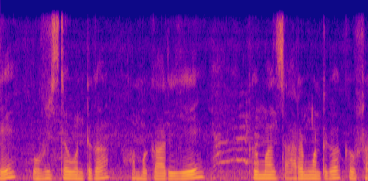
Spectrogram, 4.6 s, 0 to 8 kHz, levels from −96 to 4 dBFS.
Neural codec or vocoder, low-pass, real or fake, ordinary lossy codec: vocoder, 22.05 kHz, 80 mel bands, WaveNeXt; 7.2 kHz; fake; none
